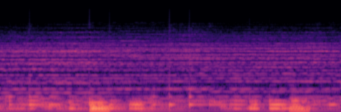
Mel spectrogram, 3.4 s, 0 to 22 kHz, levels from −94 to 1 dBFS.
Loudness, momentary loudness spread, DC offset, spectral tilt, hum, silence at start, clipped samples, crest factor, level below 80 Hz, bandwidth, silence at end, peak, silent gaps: -32 LUFS; 11 LU; under 0.1%; -7.5 dB/octave; none; 0 s; under 0.1%; 18 dB; -42 dBFS; 8 kHz; 0 s; -12 dBFS; none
